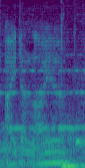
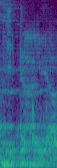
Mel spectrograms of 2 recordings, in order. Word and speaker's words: Idalia: in Spanish idalia so because it is Spanish the eyes are pronounced like e not I so it's not idalia but Italia now in English it is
